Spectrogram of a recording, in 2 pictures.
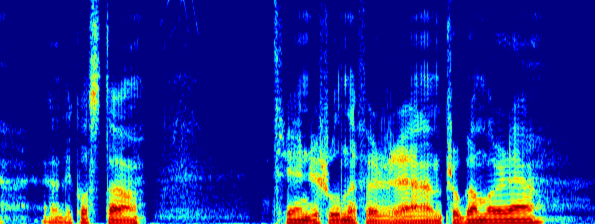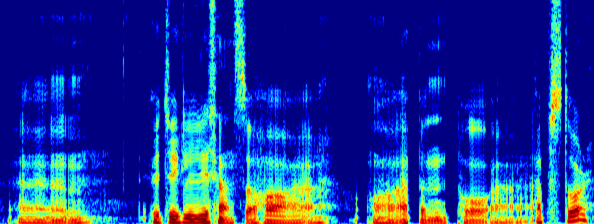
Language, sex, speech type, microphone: Norwegian, male, spontaneous, Sennheiser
